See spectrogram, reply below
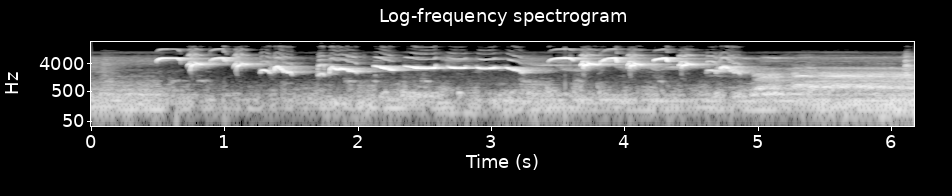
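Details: Oriental magpie-robin song used as a lure to prompt reluctant birds to sing: rapid sequence of high, sweet slurred whistles and chirps, then a long sustained trill, more bright whistled phrases, ending in a harsher rasping burst.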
